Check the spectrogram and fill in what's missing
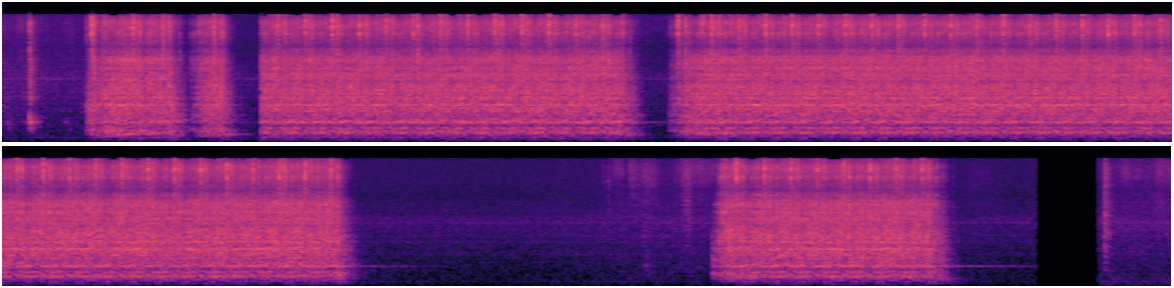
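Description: A sewing machine stitches a pillow case in long, loud continuous runs, stopping briefly around two and five seconds, then pausing into near silence before one more short burst.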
